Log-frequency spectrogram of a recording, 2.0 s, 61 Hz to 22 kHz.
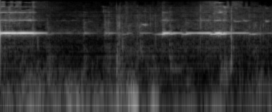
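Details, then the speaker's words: Roof turbine vent spinning: thin, steady high-pitched squeal, to be quieted by spraying WD-40 without disassembly. "more than likely it's coming from your turbine vent on your roof."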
